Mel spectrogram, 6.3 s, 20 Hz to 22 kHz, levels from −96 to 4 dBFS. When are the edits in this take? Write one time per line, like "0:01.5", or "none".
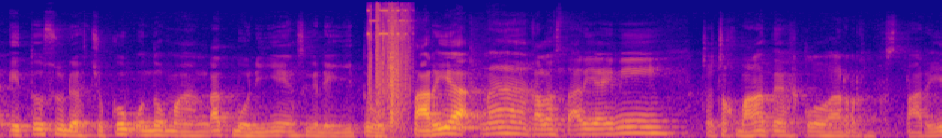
0:02.7
0:04.6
